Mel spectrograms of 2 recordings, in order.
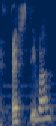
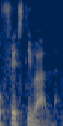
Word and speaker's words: festival: e quindi certamente chiusa si dice festival o festival si può dire in entrambi i modi ma l'accademia della crusca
